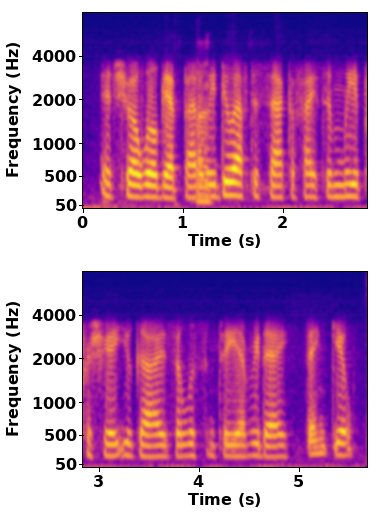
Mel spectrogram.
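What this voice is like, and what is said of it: Noticeable regional accent. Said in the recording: “Love that accent. ... I love the accent.”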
